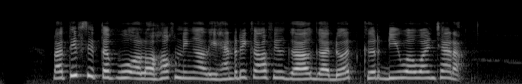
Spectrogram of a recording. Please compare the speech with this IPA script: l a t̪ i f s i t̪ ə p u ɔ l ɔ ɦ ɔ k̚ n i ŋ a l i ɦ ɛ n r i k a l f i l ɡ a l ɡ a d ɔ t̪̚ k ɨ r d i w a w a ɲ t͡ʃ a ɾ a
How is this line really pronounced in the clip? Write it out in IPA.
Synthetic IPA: l a t̪ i f s i t̪ ə p u ɔ l ɔ ɦ ɔ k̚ n i ŋ a l i ɦ ɛ n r i k a l f i l ɡ a l ɡ a d ɔ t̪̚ k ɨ r d i w a w a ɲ t͡ʃ a ɾ a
